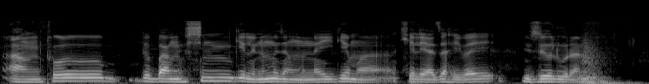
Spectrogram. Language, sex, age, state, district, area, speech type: Bodo, male, 18-30, Assam, Baksa, rural, spontaneous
